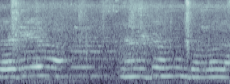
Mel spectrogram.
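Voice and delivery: put-on soft, high child voice.

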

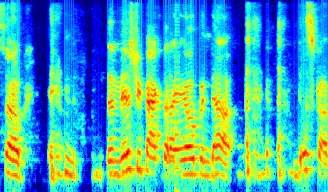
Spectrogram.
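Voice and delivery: choking back a laugh. Describing a card pulled from a mystery pack: trying not to laugh. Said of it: "I'm choking because I'm trying not to laugh".

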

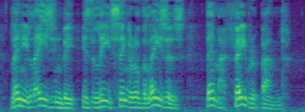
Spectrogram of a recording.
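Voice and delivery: usual speaking voice

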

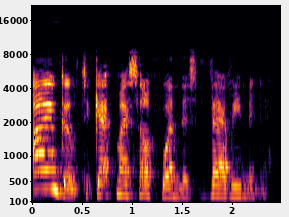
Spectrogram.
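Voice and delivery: plain

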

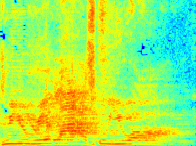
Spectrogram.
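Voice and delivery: high, loud chest-voice shout. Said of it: "say it with your chest".

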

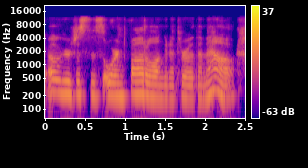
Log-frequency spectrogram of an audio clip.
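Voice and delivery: ordinary talk, nothing marked

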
